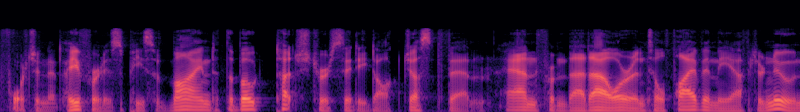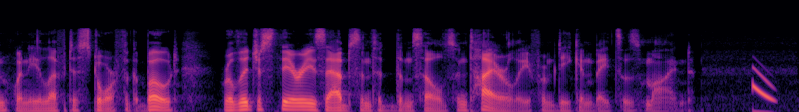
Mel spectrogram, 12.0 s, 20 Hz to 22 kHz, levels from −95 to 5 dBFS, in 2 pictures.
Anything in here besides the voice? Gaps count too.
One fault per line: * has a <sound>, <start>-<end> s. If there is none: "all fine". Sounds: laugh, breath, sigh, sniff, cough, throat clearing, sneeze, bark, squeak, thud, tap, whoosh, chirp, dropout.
* has a chirp, 11.6-11.8 s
